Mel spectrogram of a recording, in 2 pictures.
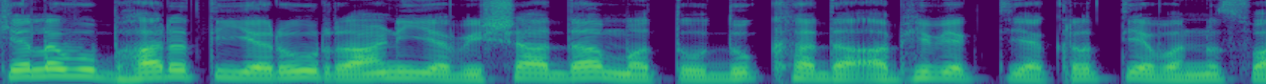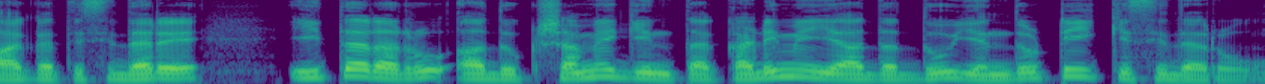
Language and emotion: Kannada, neutral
